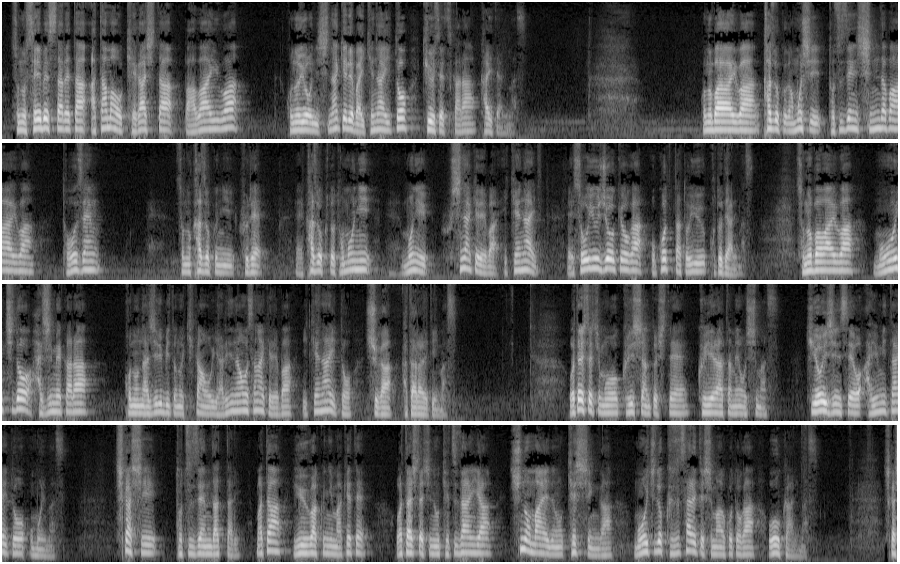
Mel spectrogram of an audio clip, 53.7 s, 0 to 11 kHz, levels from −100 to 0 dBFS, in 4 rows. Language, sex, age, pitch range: Japanese, male, 50-69, 130-160 Hz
